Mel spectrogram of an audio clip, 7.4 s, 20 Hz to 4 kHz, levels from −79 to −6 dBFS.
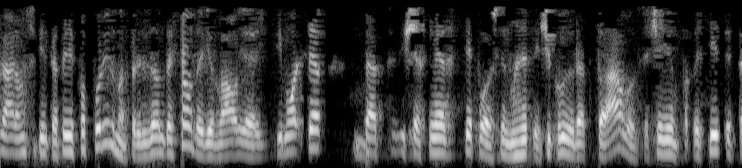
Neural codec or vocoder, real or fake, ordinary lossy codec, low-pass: codec, 16 kHz, 0.8 kbps, ZipCodec; fake; MP3, 16 kbps; 3.6 kHz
